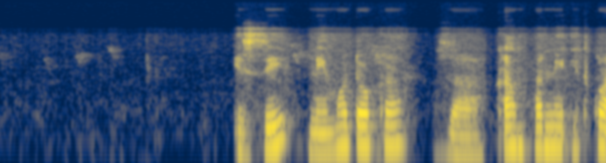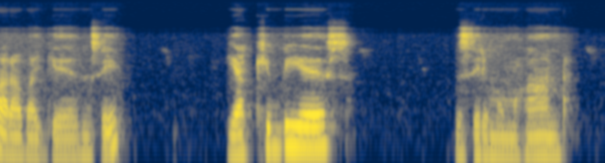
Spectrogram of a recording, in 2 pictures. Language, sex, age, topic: Kinyarwanda, female, 36-49, government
